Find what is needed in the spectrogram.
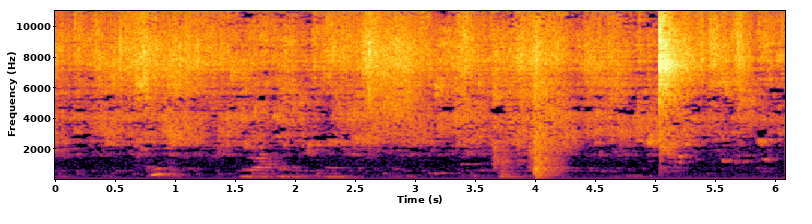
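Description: Handling sounds as a hand in a disposable plastic glove places strawberry slices on a bowl of soaked oats: a soft knock about four seconds in and a sharp click about a second later, over quiet background voices.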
